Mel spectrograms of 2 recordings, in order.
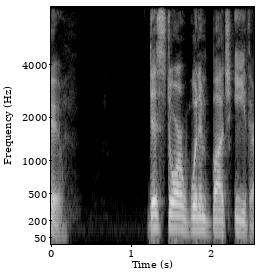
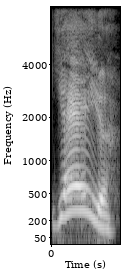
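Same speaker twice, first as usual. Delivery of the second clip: loud high cheer; girl cheering as they escape; shout; 14 semitones higher, 9 dB louder than usual. A narrator's reading. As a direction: shout for joy into the sunlight. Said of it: "Annie shouted".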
